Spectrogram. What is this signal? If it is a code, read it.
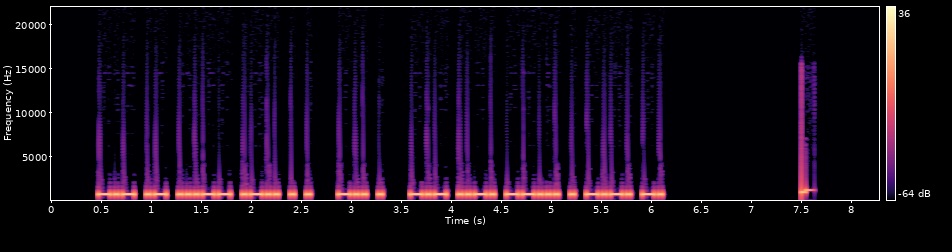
Morse code, heard as a keyed tone, about 32 wpm, 700 Hz. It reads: KA3LEE DE KF7ECN
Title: USA Callsign DE Callsign - 6 Characters - 30wpm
